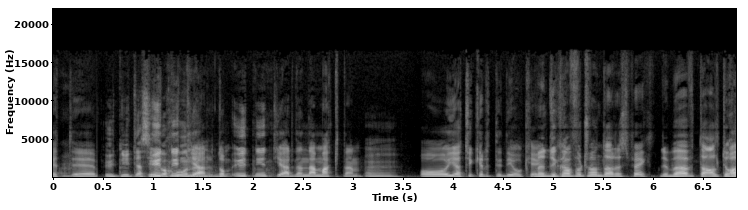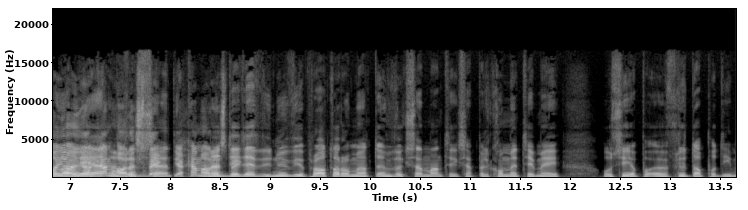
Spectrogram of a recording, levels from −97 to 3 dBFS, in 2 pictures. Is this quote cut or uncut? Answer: uncut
